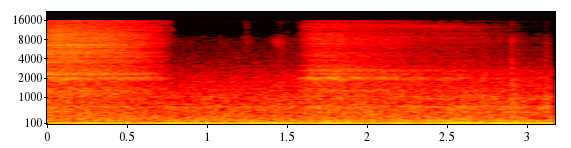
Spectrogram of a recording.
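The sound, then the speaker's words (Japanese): Slow, airy breaths demonstrate a calming 3-3-6 breathing pattern: soft hissing airflow, a brief quiet gap, then fainter, longer breathing that continues to the end. “っていうふうに336呼吸448呼吸入れればいいんですね”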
